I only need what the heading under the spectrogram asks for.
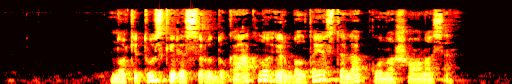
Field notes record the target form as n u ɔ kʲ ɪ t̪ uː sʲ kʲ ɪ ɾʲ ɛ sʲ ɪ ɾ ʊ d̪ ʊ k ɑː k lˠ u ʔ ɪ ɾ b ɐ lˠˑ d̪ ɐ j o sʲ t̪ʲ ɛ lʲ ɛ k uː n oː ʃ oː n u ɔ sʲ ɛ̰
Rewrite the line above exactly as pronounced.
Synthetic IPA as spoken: n u ɔ kʲ ɪ t̪ uː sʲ kʲ ɪ ɾʲ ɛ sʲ ɪ ɾ ʊ d̪ ʊ k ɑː k lˠ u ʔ ɪ ɾ b ɐ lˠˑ t̪ ɐ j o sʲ t̪ʲ ɛ lʲ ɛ k uː n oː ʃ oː n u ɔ sʲ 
